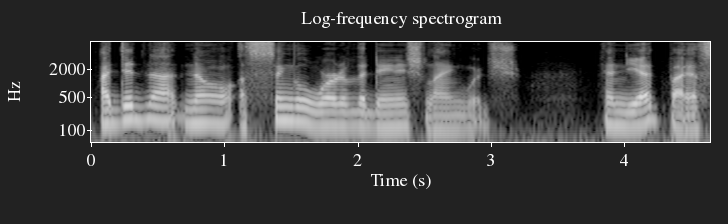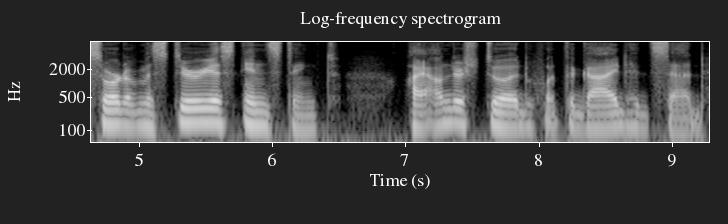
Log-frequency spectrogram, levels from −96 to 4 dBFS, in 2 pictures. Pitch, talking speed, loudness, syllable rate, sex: 125 Hz, 170 wpm, -20 LUFS, 4.5 syllables/s, male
